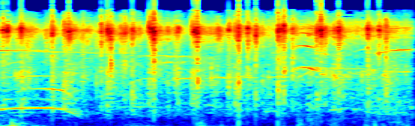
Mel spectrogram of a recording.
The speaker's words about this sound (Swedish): Stor applåd tycker jag.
